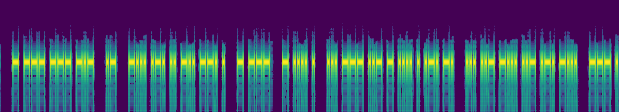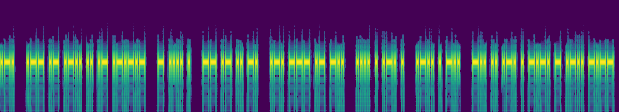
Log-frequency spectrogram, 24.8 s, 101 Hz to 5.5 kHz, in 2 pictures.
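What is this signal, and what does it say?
Morse code, heard as a keyed tone, about 32 wpm, 600 Hz. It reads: TOOK A BRIDGE TO THE SOUTHERN SUBURB OF WALIA. THE MAIN ROAD HERE LED DIRECTLY
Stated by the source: Morse code practice at 32 wpm from CW med Gnister, reading Ken Follett's novel Never in English.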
